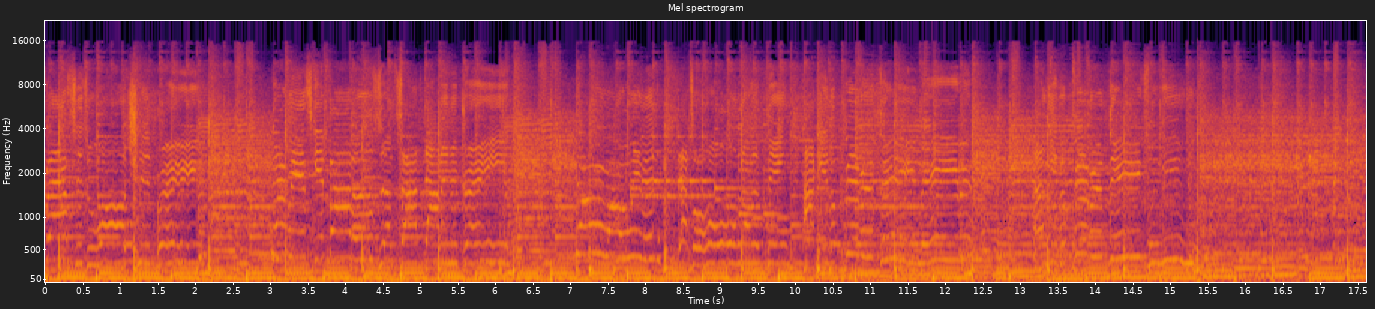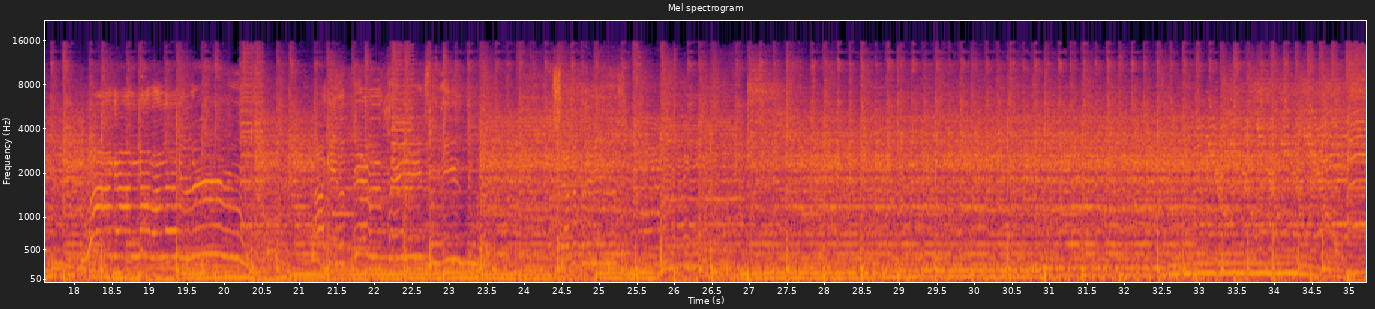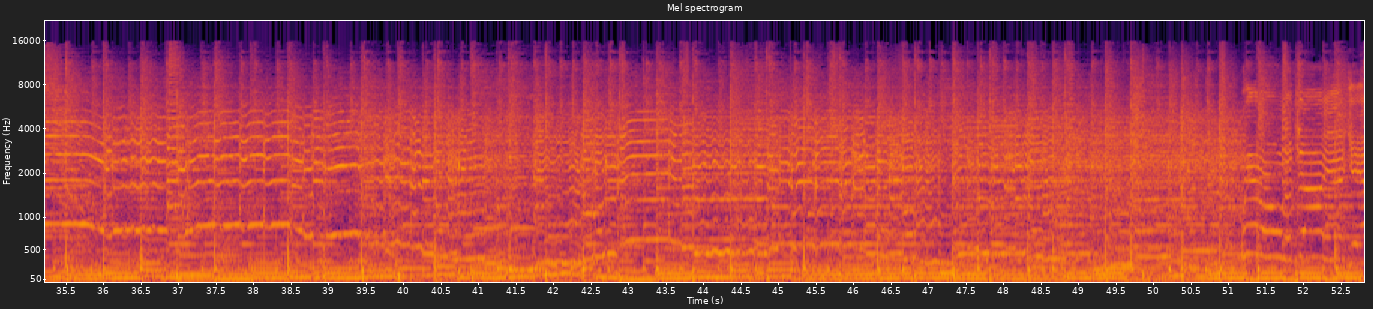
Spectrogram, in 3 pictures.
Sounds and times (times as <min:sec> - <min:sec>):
Exciting music: 0:00.0 - 0:52.8.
